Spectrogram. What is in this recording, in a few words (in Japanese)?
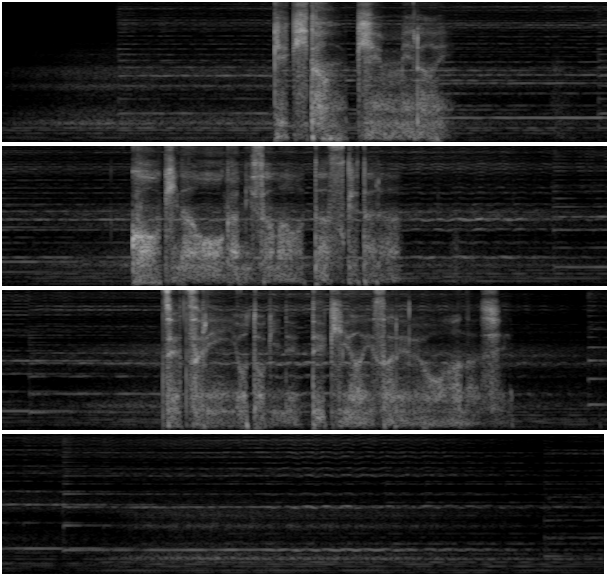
タイトルコール; 高貴なオオガミ様を助けたら、絶倫夜伽で溺愛されるお話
